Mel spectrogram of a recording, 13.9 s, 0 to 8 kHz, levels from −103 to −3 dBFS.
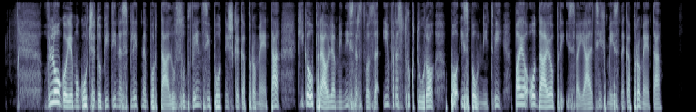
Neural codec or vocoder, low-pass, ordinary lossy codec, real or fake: none; 7.2 kHz; none; real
